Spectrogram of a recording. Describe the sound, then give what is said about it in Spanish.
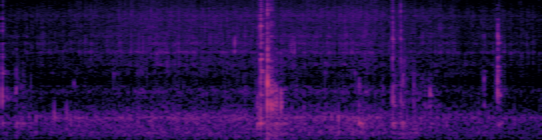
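Whisking chocolate melting in a small pot set inside a larger pot of boiling water: a soft, steady bubbling hiss with a few brief utensil clicks and scrapes, fairly quiet, with no voices. “Vamos batiendo para evitar que el chocolate se pegue y se queme y en minutos ya estará líquido y listo para nuestro postre.”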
